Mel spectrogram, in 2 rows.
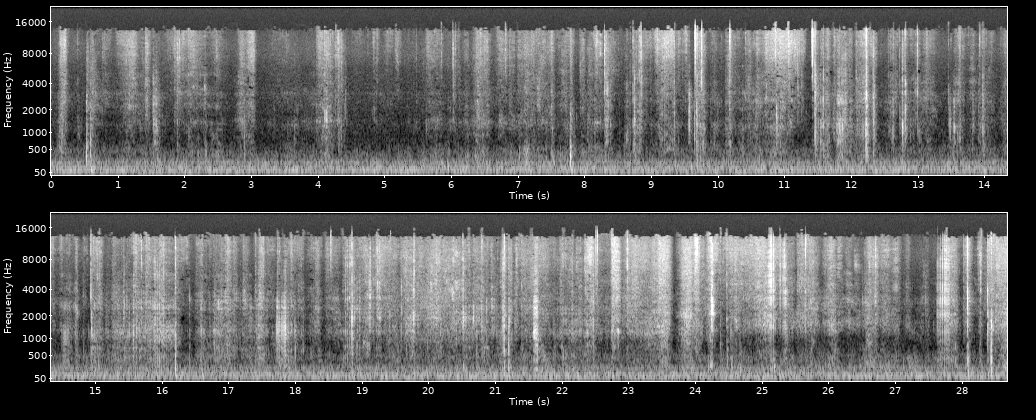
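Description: Laces and stiff leather of Dr. Martens 1460 boots being handled: a string of short scrapes, rubs and clicks as laces are pulled through the eyelets and a boot is worked off the foot, over a low steady hum.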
